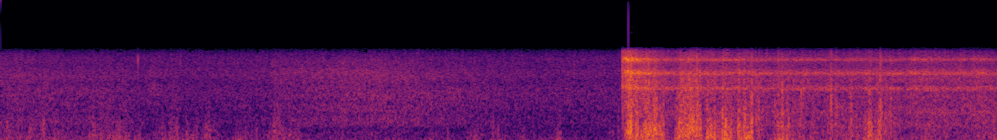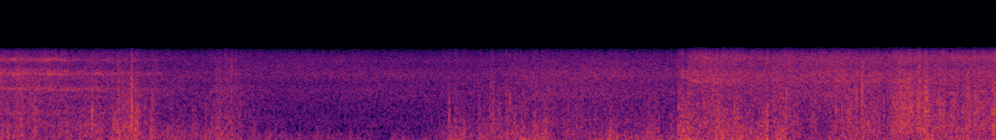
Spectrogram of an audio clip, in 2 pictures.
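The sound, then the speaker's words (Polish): Wind blows steadily outdoors, buffeting the microphone with low rumbling gusts; a stronger gust hits sharply around six seconds in, then the whooshing settles back to a continuous roar. “Po prostu wczuć się w wiatr.”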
